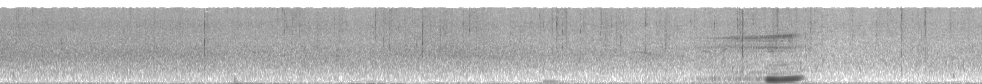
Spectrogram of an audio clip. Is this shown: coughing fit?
no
